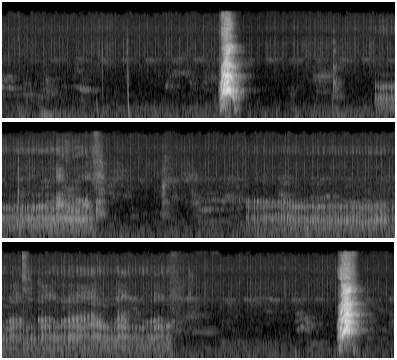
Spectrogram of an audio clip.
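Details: Morkie dog giving two single, sharp, loud barks about eleven seconds apart, with a steady buzzing hum running between them.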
